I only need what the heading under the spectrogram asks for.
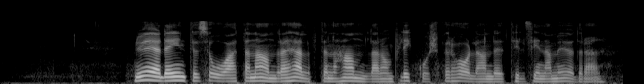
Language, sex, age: Swedish, female, 56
